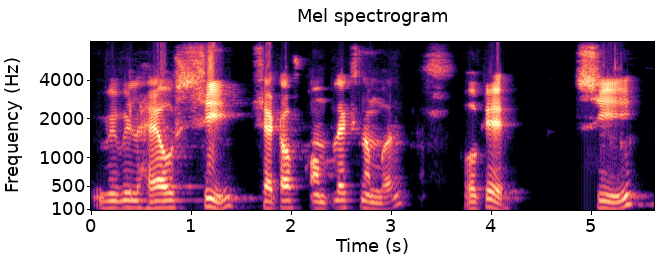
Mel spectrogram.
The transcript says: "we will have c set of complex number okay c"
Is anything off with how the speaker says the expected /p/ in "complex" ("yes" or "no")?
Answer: no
